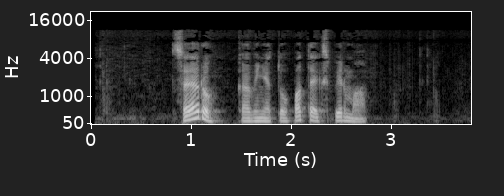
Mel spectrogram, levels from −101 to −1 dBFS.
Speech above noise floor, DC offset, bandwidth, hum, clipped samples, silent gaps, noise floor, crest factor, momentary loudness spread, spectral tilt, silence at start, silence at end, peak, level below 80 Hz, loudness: 41 dB; under 0.1%; 11.5 kHz; none; under 0.1%; none; -69 dBFS; 20 dB; 12 LU; -5.5 dB/octave; 0.8 s; 1.05 s; -10 dBFS; -64 dBFS; -29 LUFS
